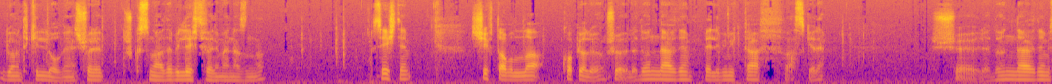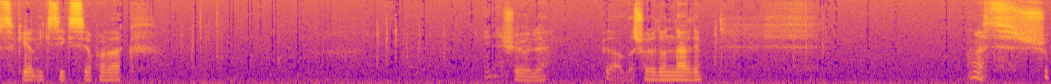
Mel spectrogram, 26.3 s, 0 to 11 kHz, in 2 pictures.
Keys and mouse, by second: 0.0-1.4 typing, 4.3 ctrl+l, 5.9 shift+d, 7.5 r, 8.9 g, 10.5 r, 13.3 s, 15.5 g, 17.8 r, 19.6 r, 22.1 r, 23.1 g, 25.7 z.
